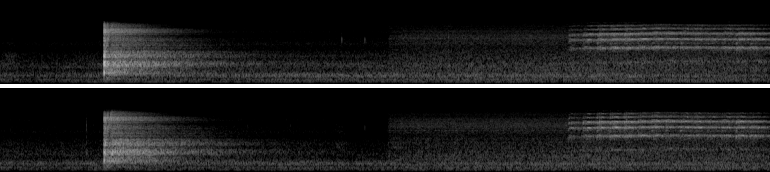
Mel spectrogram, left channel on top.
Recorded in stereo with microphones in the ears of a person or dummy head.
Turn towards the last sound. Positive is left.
turn(degrees=-25)  # may be behind; listen again after turning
